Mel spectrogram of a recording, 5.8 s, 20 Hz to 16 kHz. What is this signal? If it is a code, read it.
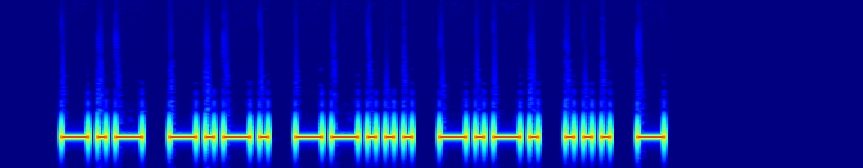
Morse code, heard as a keyed tone, about 21 wpm, 700 Hz. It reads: KC7CST
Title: USA Call Signs - 6 Characters - 8x Character Spacing - 20wpm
